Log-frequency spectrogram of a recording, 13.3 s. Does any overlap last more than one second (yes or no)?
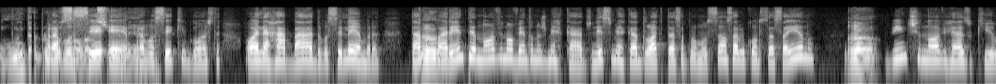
yes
